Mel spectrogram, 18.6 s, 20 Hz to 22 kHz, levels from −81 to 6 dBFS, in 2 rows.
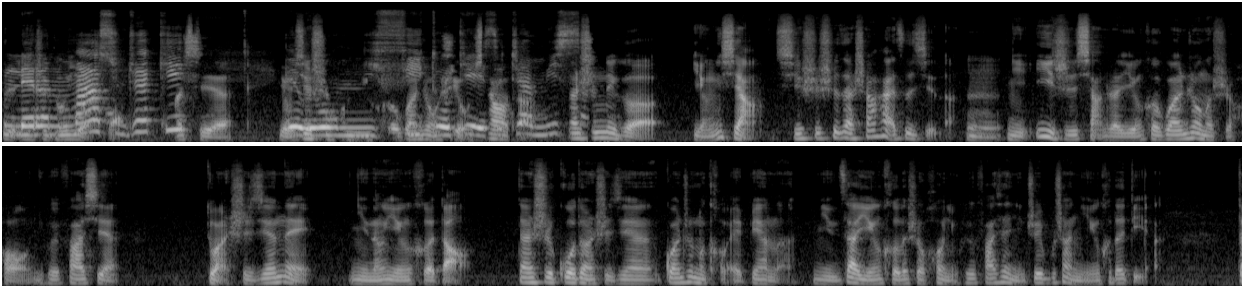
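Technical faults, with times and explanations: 0.00–0.06, 0.38–0.55, 0.79–0.94, 1.28–1.37, 2.45–4.02 and 4.23–4.61 s, speech suppressed in double talk: level dips by about 5–15 dB, deepest in the long stretch, likely an echo canceller ducking during crosstalk, seen as sudden waveform notches and faded spectrogram bands.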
